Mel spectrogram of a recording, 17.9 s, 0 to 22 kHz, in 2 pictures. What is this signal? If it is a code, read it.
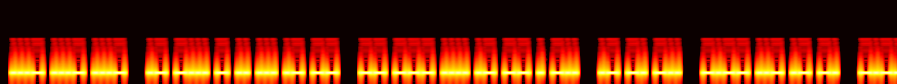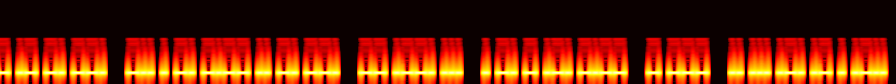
Morse code, heard as a keyed tone, about 36 wpm, 550 Hz. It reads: VVV ABTISAM MOHAMED AND YUAN YANG DENYING MPS ENTRY TO ISRAEL
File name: podcast / News headlines-1x-35x35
